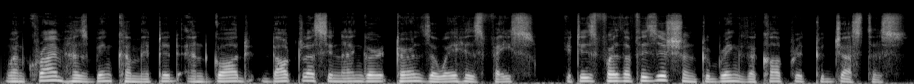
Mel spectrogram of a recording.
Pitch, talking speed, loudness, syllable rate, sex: 140 Hz, 165 wpm, -18 LUFS, 4.3 syllables/s, male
